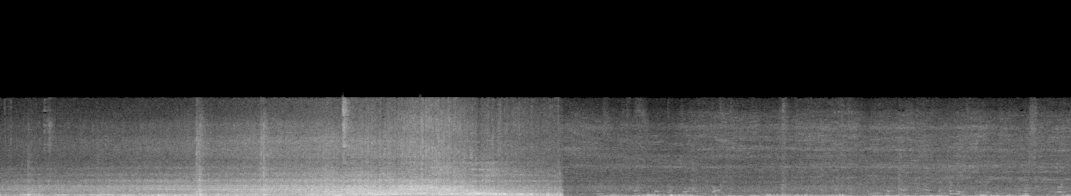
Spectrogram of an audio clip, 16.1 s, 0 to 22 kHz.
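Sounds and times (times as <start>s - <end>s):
railbus passing: 0.0s - 8.5s.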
